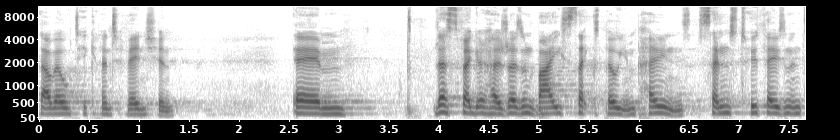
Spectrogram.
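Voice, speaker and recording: Slightly croaky woman debating in parliament. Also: fairly low pitch. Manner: firm, argumentative. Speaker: member of parliament. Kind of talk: parliamentary speech. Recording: long reverb of a debating chamber.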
